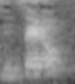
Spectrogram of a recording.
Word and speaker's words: sincero: Pasamos con sincero, sincero. Puedo identificar que acá se oye más fuerte, entonces también entra en la clasificación de palabra grave y esto no afecta a la métrica.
